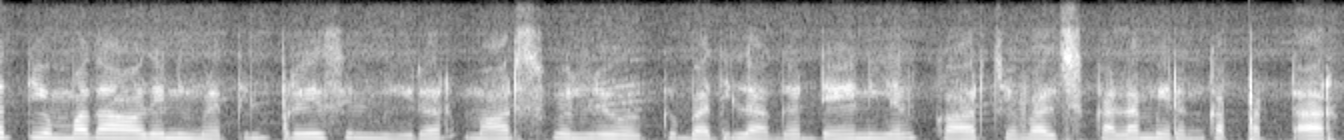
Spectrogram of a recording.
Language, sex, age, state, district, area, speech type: Tamil, female, 18-30, Tamil Nadu, Vellore, urban, read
